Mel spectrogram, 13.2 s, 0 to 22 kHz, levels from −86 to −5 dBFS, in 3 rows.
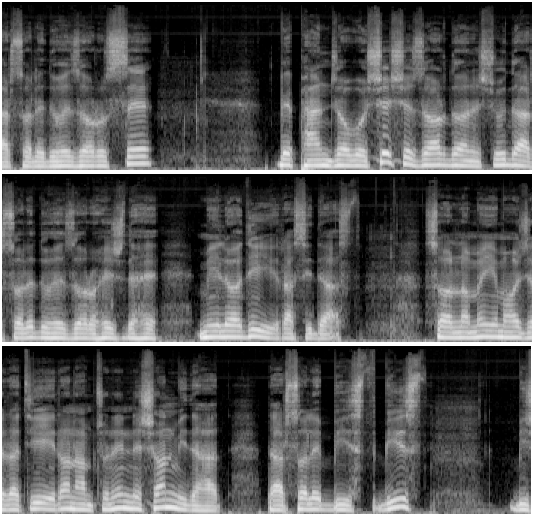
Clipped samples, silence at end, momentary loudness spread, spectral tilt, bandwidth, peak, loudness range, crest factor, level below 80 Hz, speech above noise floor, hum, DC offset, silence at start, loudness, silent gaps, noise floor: under 0.1%; 0 s; 6 LU; -5.5 dB/octave; 19 kHz; -6 dBFS; 2 LU; 12 dB; -42 dBFS; 24 dB; none; under 0.1%; 0 s; -18 LUFS; none; -42 dBFS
